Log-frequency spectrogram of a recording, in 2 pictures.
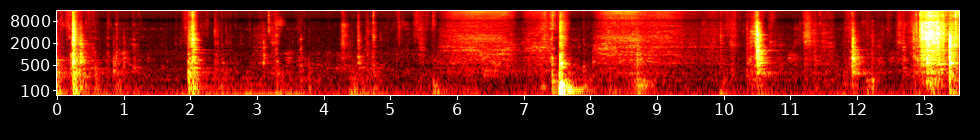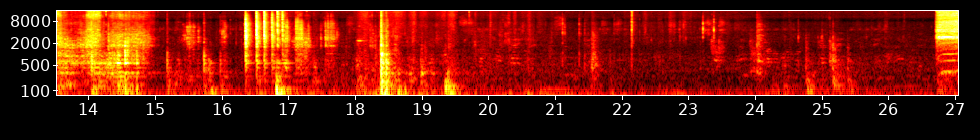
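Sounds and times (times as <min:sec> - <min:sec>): rubbing and scraping: 0:12.7 - 0:15.5.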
